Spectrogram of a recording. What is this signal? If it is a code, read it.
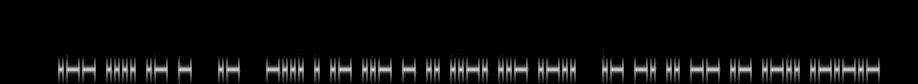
Morse code, heard as a keyed tone, about 29 wpm, 700 Hz. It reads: WHAT A BEAUTIFUL ANIMAL.
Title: Sentences from Top 1000 Words - Review Part 1 - 30wpm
